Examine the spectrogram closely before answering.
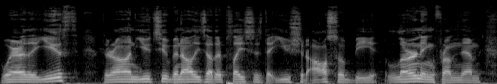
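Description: With a Canadian accent and an unremarkable speaking voice, a man speaks at medium pitch and a fairly quick pace in a very clean recording with a silent background. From East Coast of Canada. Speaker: music producer and composer. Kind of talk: casual interview.

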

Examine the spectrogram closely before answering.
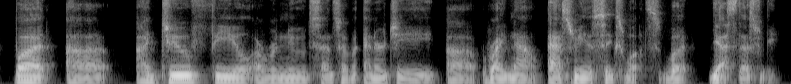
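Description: Here a man uses an ordinary speaking voice at medium pitch with ordinary pitch variation, fairly slow and with hardly any pauses. His loudness swings widely against a quiet background. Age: 40s. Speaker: podcast co-host. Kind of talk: casual chat.

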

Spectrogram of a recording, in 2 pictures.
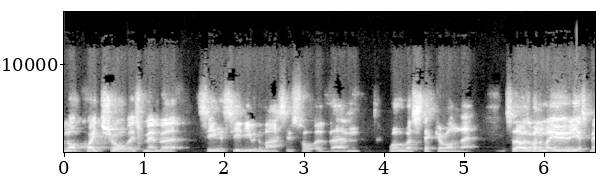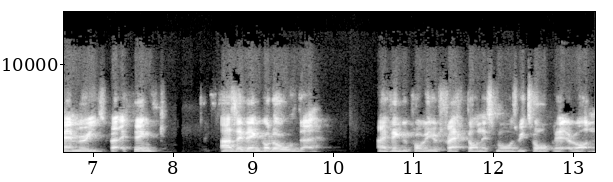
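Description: In a South Wales Valleys accent, a man talks at a fairly quick pace with a medium pitch, a bright, sharp tone and monotone, flat intonation. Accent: South Wales Valleys Welsh English. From South Wales Valleys, Rhondda/Aberdare. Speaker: creative industry worker, band fan. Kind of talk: casual chat.

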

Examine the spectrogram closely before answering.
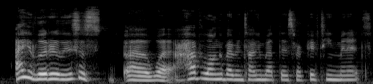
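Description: The speaker has an American accent. The tone is dark and mellow. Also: woman. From US South (Alabama), Ethiopian parents. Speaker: solo podcaster. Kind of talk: casual monologue. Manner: fast, rambling talker; animated, expressive.

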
